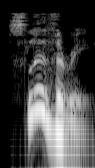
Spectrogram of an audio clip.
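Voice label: "slithery", British English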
